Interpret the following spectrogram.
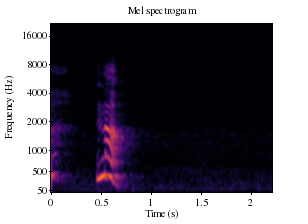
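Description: Speech only: a voice reciting Malayalam consonants, saying a single syllable, 'ṇa', about half a second in, just after the end of the previous syllable. Otherwise quiet room tone with a faint low hum.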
